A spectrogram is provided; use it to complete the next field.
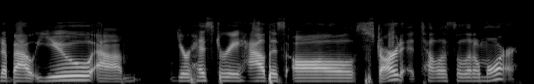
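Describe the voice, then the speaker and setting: A woman with an American accent speaks at a fairly slow pace, the sound dry and close with no echo against a quiet background. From US Northeast, Bronx, New York. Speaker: podcast host. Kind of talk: interview. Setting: video call.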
